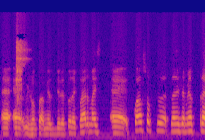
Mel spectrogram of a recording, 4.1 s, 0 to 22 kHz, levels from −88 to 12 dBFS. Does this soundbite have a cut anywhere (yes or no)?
no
